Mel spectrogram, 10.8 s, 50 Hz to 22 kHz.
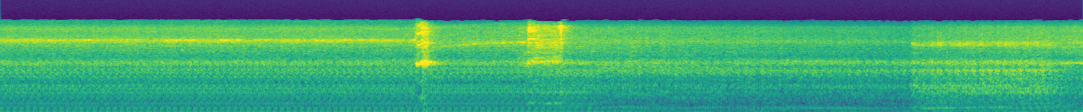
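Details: Big Cam Cummins diesel on a dyno at about 25% load: loud drone and high turbo whistle, then a sharp bang as the turbo fails, attributed to oil contamination.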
